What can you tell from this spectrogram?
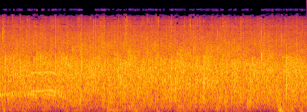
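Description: A crowd claps steadily and loudly, a dense, even wash of many hands applauding without pause for a few seconds, with no voices standing out.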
